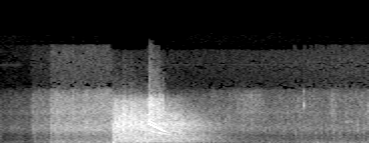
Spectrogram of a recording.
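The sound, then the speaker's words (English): A single pistol shot fired by a farmer at a sign in a film scene: one sharp, loud blast lands abruptly and leaves a rumbling tail that slowly fades over the following seconds. “Clyde hands the farmer his pistol. The farmer shoots up the sign.”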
